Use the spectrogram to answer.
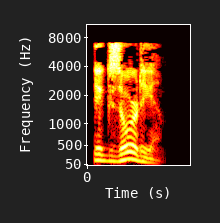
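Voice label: "exordium", British English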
